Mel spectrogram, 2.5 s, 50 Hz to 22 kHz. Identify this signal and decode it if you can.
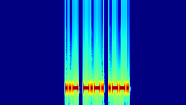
Morse code, heard as a keyed tone, about 51 wpm, 700 Hz. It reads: UCP
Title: USA Call Sign Postfixes - 3 Letters 50wpm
